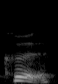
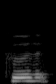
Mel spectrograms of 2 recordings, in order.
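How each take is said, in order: First: The L is silent in the word. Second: The same.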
